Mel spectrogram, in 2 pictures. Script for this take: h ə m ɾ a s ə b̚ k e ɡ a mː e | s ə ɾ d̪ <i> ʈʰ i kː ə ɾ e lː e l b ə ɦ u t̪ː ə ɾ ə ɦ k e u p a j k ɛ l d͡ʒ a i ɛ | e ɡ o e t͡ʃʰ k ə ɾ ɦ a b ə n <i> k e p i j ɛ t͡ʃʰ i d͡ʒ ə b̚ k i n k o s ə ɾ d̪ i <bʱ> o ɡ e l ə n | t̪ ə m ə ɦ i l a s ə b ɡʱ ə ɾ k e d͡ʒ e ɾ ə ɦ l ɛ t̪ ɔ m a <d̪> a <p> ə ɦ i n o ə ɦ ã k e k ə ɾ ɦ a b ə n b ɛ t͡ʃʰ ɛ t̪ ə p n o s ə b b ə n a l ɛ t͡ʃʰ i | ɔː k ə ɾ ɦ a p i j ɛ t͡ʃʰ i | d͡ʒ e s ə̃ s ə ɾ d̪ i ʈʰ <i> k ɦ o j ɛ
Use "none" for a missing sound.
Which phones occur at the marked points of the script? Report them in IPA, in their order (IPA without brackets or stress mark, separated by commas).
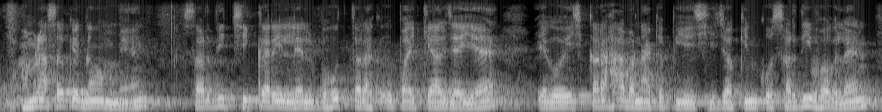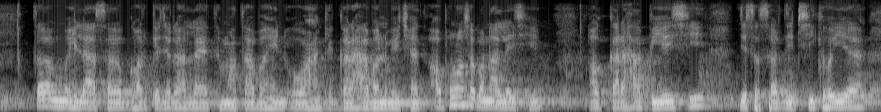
i, a, bʱ, t̪, b, i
